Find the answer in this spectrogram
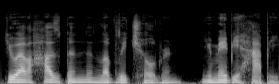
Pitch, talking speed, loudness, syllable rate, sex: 95 Hz, 260 wpm, -20 LUFS, 6.4 syllables/s, male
